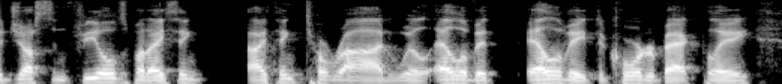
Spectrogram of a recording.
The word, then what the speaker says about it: Tyrod: No, I was told we had to pronounce it correctly. We have to say. Yes, We have to call him Tyrod.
